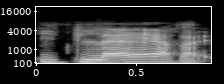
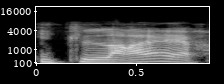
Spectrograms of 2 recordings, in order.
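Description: First: The vowels sound France French. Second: The vowels sound Quebec French. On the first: The speaker calls it right. "mais Hitler" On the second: The speaker calls it wrong. "pas Hitler"

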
